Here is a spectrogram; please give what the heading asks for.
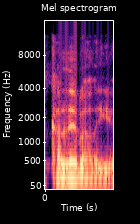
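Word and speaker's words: Coulibaly: Bilo Calibi Kulibali. I'm pretty sure it's Calibi is the correct way to say it, but hey, you know, we we'll work on that.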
